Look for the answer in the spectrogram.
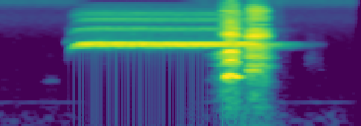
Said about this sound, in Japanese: この笛の音は、あなたは、風紀院様、もしかして、私ですか？走っていたことと、置きこなし、ですか？違反していたので、お笛を鳴らされたと。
